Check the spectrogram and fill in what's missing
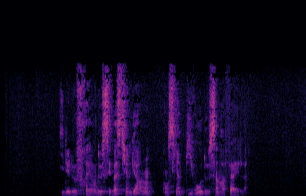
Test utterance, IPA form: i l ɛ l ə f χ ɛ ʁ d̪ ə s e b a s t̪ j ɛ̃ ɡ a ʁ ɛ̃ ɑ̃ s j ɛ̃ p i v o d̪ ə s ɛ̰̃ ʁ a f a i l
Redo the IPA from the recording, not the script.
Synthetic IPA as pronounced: i l ɛ l ə f χ ɛ ʁ d̪ ə s e b a s t̪ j ɛ̃ ɡ a ʁ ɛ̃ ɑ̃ s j ɛ̃ p i v o d̪ ə s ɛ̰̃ ʁ a f a ɛ l

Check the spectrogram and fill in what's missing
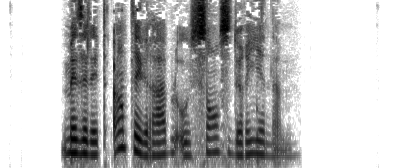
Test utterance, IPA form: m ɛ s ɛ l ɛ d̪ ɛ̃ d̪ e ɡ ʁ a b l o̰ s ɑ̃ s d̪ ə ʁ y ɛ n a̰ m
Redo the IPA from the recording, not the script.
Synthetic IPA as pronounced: m ɛ z ɛ l ɛ t̪ ɛ̃ t̪ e ɡ ʁ a b l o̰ s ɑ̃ s d̪ ə ʁ i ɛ n a̰ m

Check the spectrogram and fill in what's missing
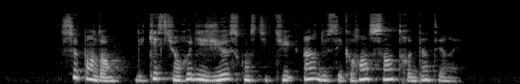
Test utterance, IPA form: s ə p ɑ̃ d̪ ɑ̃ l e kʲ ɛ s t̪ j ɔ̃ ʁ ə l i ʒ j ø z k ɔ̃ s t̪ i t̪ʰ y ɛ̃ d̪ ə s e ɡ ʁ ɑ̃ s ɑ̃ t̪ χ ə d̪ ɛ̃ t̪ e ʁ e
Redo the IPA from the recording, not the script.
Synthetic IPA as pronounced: s ə p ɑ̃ d̪ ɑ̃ l e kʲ ɛ s t̪ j ɔ̃ ʁ ə l i ʒ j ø z k ɔ̃ s t̪ i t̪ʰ y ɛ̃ d̪ ə s e ɡ ʁ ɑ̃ s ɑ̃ t̪ χ ə d̪ ɛ̃ t̪ e ʁ ɛ

